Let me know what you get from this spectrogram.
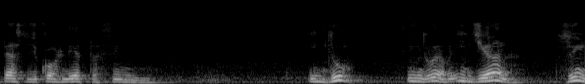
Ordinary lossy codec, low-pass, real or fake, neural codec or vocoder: none; 7.2 kHz; real; none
